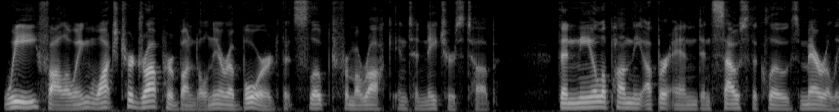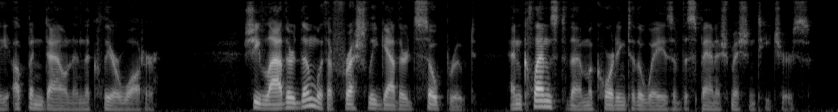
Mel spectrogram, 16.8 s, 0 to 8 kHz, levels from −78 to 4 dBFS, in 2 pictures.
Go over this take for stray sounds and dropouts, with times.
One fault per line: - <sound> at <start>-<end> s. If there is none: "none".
none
